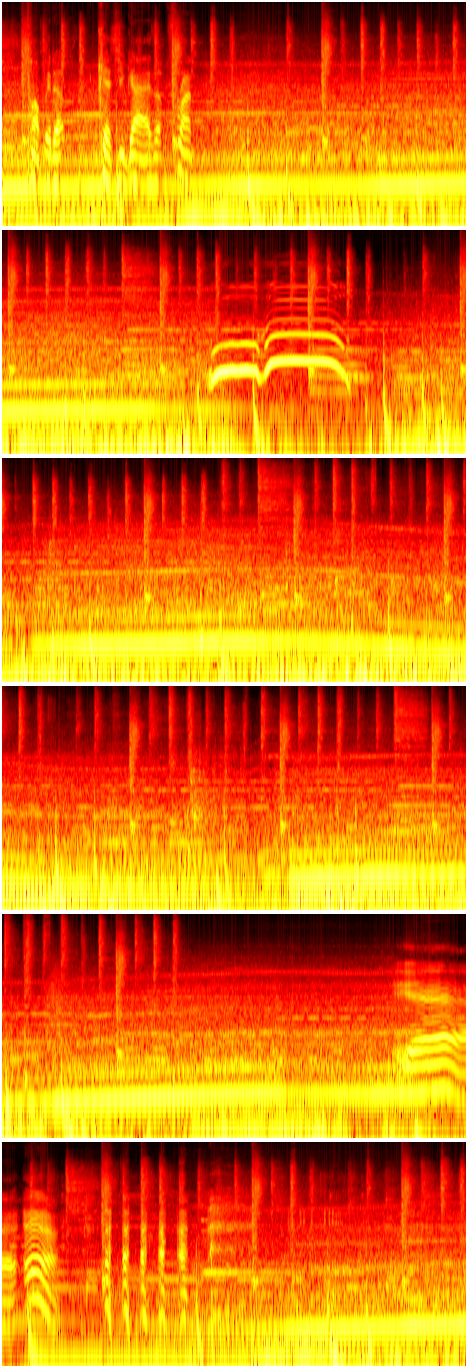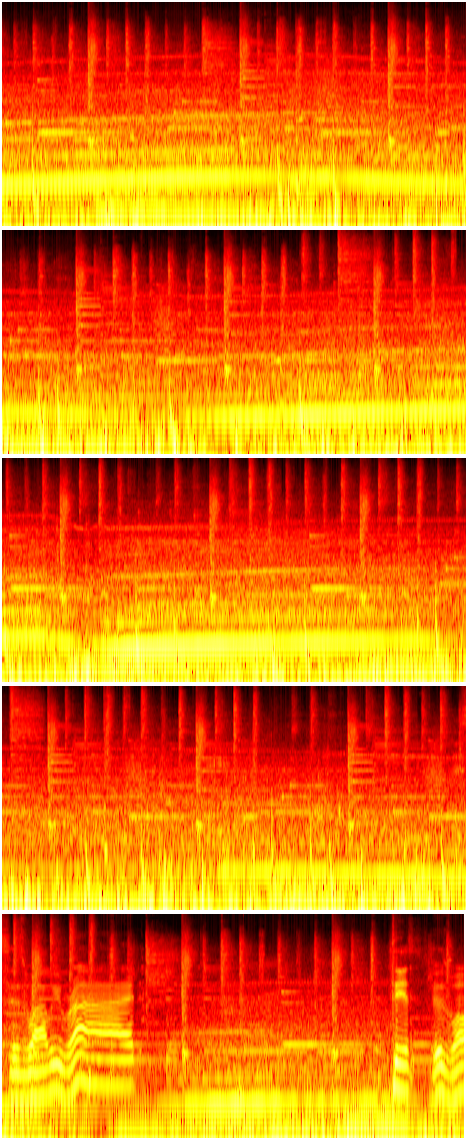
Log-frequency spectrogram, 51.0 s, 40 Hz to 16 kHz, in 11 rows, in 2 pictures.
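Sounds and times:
motorcycle engine revving: 0.0s - 6.8s, 8.3s - 51.0s
music playing: 0.0s - 51.0s.

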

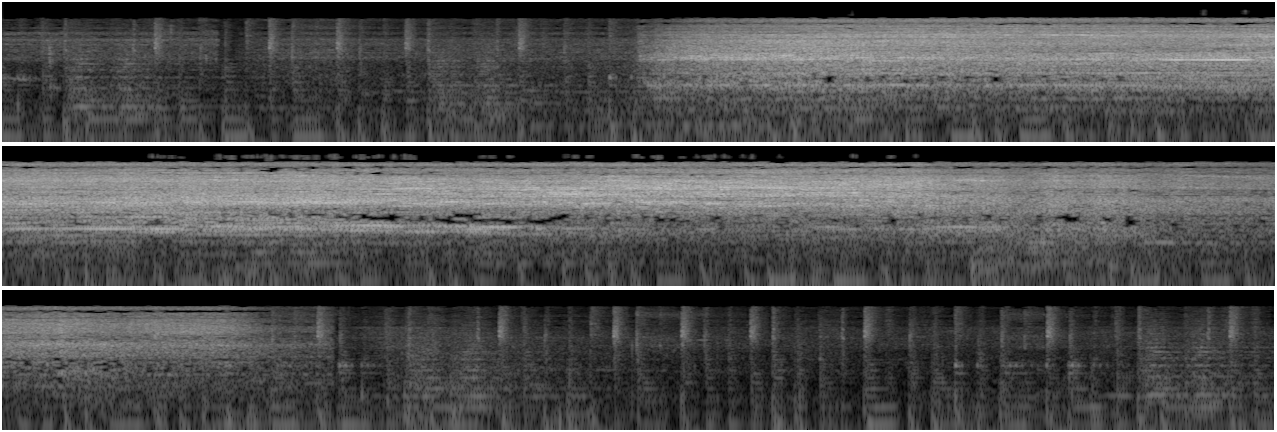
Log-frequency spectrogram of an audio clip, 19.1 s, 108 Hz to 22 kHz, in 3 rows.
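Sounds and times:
background music: 0.0s - 19.0s
harsh hissing machine noise: 0.8s - 14.5s.

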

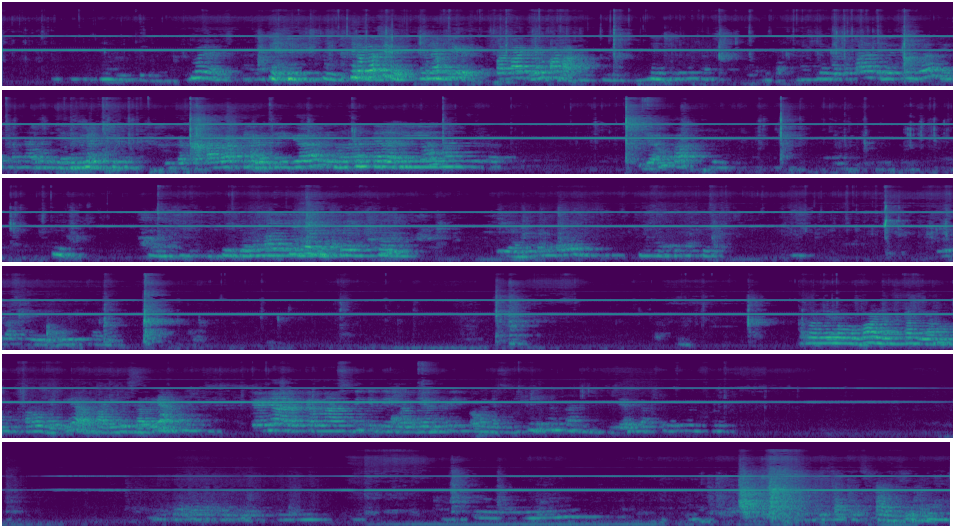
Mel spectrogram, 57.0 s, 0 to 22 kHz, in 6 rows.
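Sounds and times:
high-pitched electronic tone: 15.5s - 30.6s, 47.3s - 57.0s.

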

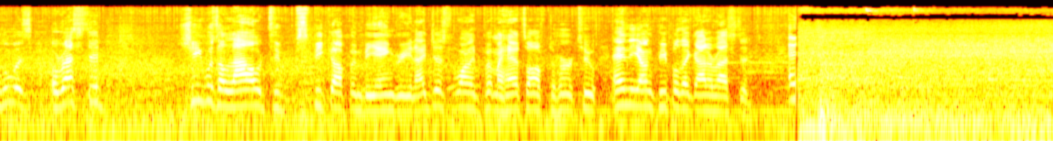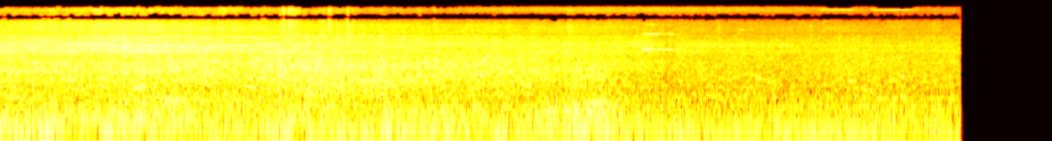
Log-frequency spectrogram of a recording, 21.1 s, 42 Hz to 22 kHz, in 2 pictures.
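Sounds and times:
diesel truck engines rumbling: 0.0s - 20.2s.

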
